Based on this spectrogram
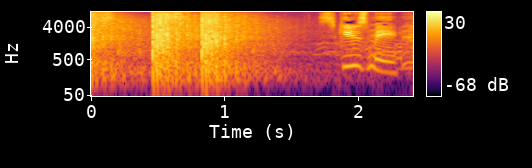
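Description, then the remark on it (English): Two sharp gunshots of celebratory gunfire crack out in quick succession over a noisy outdoor scene as people run into Gaddafi's compound in Libya, followed by a fading rumble and then a man's voice speaking. “People are literally running in here, and the sound that you can hear behind me of shooting is celebratory gunfire.”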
